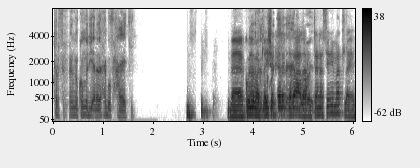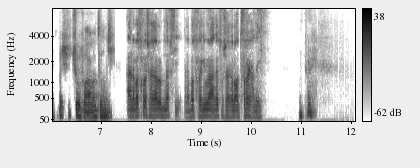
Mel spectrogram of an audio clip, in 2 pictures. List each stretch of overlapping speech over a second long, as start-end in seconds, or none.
3.9-5.3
